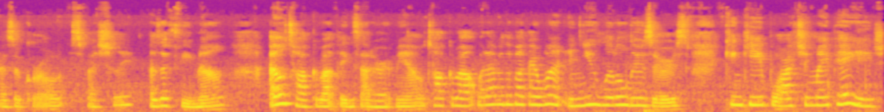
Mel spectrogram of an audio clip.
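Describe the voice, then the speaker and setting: A young woman in a casual confessional vlog, rambling candidly and sometimes dropping to a soft whisper. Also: fairly high pitch, gravelly, slight background noise. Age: young adult. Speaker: vlogger.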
